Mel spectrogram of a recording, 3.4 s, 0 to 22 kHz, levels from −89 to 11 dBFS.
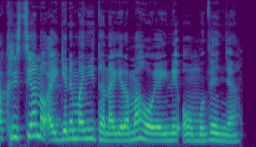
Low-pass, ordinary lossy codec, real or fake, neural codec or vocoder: none; none; real; none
